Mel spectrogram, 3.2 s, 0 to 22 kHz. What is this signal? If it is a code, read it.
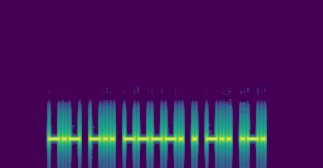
Morse code, heard as a keyed tone, about 34 wpm, 700 Hz. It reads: KD9EDR
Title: USA Call Signs Repeated 2x 35wpm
